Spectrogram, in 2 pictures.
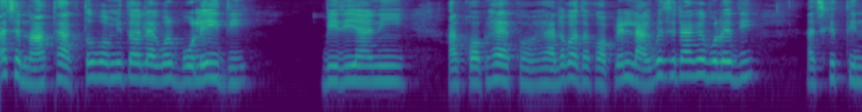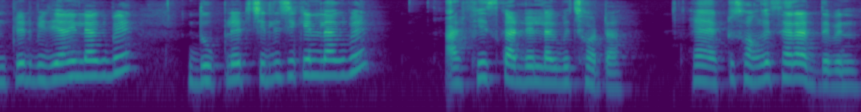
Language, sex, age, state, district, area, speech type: Bengali, female, 30-45, West Bengal, North 24 Parganas, urban, spontaneous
